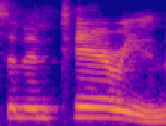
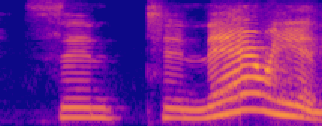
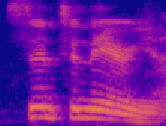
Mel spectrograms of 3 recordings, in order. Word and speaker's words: centenarian: our first interview with her first sanitarian and I hope I'm pronouncing that right centenarian there you go centenarian I finally got it right Miss Lisa Charles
